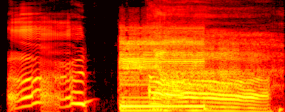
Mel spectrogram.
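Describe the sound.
A voice imitates a bear's roar, as a quiz guess at the animal sound Brownies make to welcome special visitors: a wavering, moaning growl, a brief pause, then a longer, loud, sustained groaning roar that tapers off at the end.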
